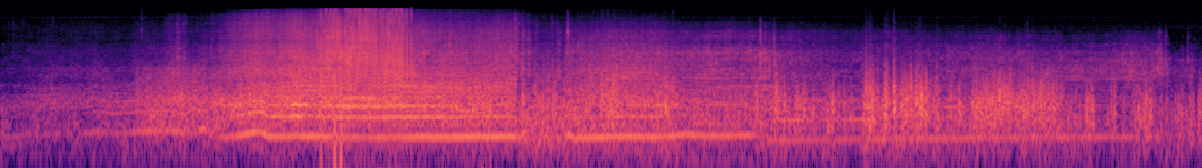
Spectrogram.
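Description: Rally car approaching and passing at speed on a gravel stage. The engine runs hard with several steps in pitch, and engine and tyre noise are loudest about three to four seconds in, then fade as the car pulls away.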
